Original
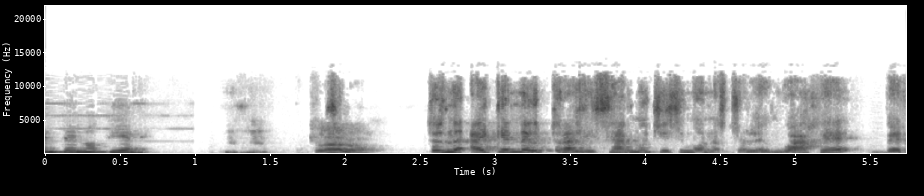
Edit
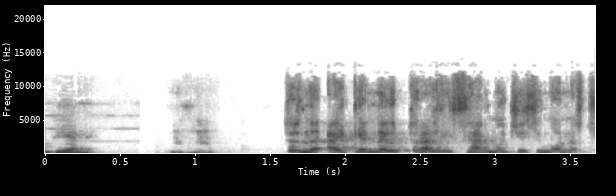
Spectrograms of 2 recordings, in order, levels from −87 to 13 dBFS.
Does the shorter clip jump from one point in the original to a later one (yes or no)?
yes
